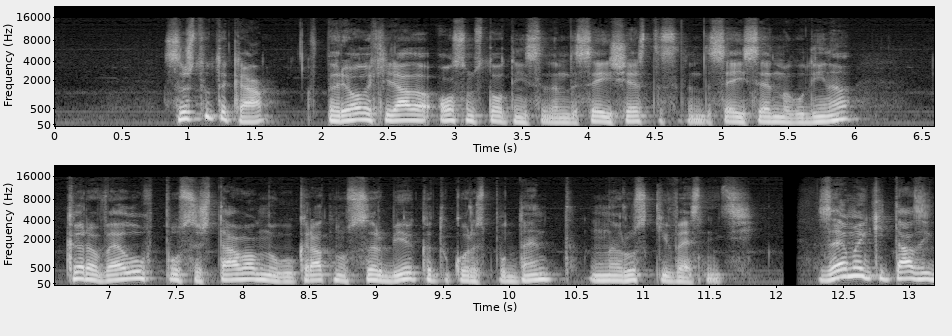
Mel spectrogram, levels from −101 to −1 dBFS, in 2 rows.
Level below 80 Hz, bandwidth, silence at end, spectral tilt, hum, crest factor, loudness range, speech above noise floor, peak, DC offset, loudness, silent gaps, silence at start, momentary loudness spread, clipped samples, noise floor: -56 dBFS; 15.5 kHz; 0 s; -6 dB/octave; none; 16 dB; 2 LU; 36 dB; -2 dBFS; under 0.1%; -19 LUFS; 12.06-12.14 s; 0.85 s; 9 LU; under 0.1%; -54 dBFS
